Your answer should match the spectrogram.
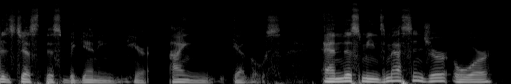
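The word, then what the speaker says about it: ἄγγελος: it means praise and then here it's not agos but Angelos and I know we haven't come across this letter yet the important part is just this beginning here Angelos and this means messenger or we also know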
